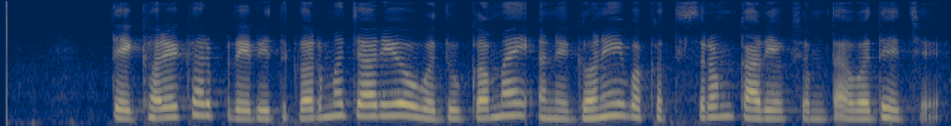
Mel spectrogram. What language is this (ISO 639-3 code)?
guj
